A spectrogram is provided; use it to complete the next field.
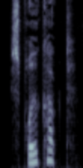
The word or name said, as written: sprød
